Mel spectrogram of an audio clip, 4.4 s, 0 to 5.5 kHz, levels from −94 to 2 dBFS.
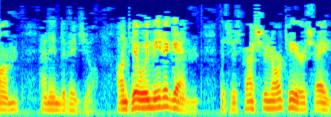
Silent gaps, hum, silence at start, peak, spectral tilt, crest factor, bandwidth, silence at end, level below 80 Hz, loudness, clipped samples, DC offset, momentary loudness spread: none; none; 0 s; -2 dBFS; -10 dB/octave; 16 dB; 5.2 kHz; 0 s; -48 dBFS; -18 LUFS; under 0.1%; under 0.1%; 21 LU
